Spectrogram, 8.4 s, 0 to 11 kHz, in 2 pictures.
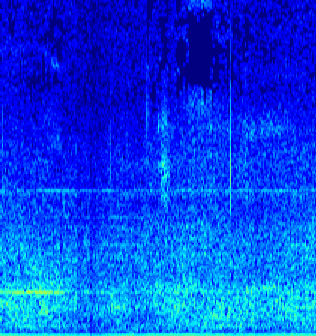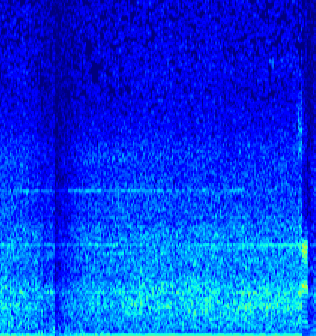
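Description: Steady vehicle noise with a heavy low wind rumble on the microphone, as a Northern Rail class 323 electric multiple unit approaches from a distance.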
